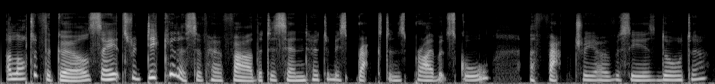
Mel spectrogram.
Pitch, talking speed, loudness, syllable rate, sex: 210 Hz, 195 wpm, -19 LUFS, 5.5 syllables/s, female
